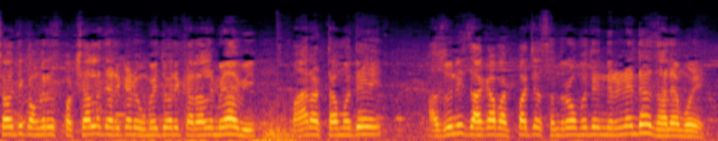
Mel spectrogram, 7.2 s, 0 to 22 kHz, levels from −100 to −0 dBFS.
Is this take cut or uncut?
cut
